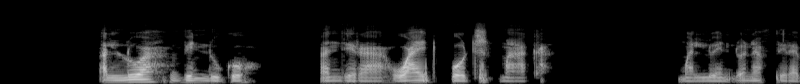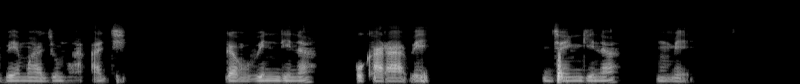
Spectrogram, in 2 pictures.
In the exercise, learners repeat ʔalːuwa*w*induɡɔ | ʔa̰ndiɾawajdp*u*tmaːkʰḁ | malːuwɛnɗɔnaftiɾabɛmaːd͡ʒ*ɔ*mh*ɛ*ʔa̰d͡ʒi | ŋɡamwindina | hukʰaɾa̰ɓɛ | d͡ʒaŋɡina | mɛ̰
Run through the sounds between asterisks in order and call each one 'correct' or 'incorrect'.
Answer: incorrect: v, incorrect: ɔ, incorrect: u, incorrect: a

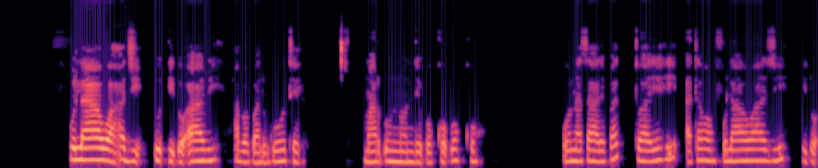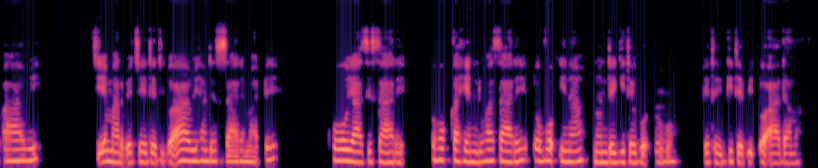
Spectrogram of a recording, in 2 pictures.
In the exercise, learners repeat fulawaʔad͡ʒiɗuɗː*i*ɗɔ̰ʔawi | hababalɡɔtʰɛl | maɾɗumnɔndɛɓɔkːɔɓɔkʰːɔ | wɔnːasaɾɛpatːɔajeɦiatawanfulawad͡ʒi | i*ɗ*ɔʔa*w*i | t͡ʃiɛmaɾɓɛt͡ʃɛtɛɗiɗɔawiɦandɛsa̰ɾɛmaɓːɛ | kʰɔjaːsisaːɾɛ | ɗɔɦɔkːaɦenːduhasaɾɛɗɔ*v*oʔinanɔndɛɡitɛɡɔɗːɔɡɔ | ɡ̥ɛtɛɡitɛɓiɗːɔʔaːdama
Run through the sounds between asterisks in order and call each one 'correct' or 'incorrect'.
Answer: correct, correct, correct, correct

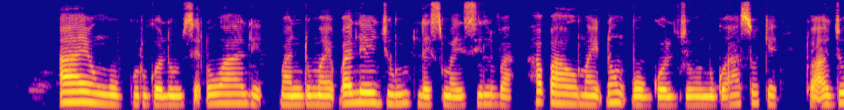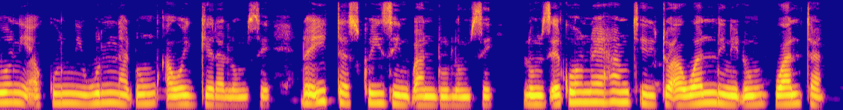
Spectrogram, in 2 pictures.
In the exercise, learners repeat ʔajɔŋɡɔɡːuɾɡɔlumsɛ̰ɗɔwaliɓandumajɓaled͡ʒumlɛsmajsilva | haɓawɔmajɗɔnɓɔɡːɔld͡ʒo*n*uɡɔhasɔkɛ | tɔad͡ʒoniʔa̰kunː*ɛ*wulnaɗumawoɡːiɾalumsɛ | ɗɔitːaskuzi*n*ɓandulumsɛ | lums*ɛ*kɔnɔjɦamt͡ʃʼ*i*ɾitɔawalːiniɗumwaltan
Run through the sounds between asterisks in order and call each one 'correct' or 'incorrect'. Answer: correct, incorrect: i, correct, correct, correct

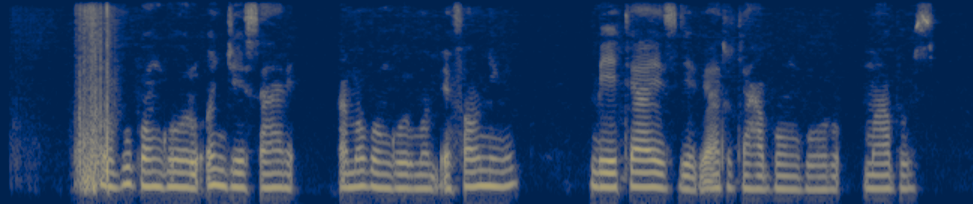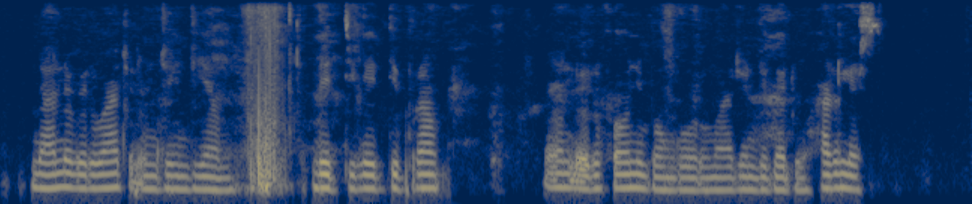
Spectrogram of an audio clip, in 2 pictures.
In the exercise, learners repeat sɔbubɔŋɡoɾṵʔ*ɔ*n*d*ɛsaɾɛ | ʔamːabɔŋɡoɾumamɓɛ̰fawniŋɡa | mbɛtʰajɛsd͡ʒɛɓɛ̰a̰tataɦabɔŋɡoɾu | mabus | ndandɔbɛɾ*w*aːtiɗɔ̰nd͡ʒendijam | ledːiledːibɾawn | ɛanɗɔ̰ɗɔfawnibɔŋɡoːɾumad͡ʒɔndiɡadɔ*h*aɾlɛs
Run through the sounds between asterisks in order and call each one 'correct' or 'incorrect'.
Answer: correct, incorrect: d͡ʒ, correct, correct

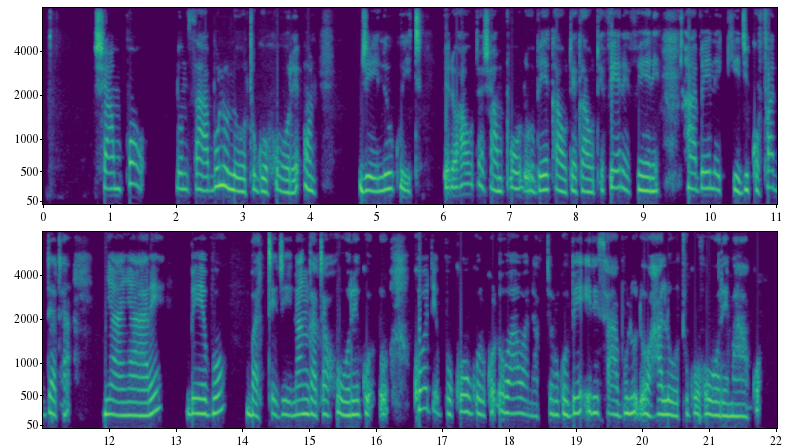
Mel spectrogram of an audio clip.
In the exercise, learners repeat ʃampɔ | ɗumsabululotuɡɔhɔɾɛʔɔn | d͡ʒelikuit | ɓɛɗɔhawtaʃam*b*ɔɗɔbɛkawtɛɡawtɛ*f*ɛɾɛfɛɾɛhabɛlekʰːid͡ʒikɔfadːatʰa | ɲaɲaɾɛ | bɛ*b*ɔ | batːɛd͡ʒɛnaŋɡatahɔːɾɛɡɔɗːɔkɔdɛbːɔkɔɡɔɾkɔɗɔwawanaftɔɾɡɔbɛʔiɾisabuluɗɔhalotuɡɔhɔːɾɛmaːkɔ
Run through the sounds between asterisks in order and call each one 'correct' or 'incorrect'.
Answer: incorrect: p, correct, correct

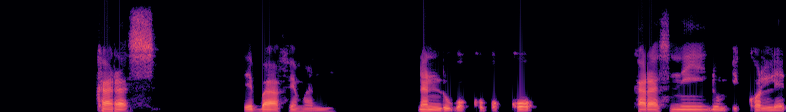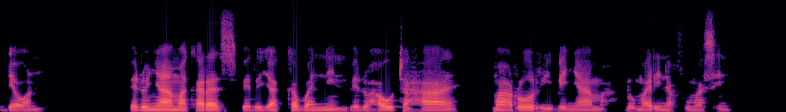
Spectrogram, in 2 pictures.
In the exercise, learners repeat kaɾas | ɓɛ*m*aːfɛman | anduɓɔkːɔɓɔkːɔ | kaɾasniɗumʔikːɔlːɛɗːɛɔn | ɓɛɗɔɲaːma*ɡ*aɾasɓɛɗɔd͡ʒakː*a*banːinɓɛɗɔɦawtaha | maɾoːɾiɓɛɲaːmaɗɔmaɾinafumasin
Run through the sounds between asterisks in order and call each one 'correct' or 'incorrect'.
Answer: incorrect: b, incorrect: k, correct

